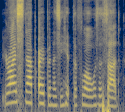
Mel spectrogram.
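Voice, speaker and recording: A woman's voice: fairly high pitch, fairly even intonation, brisk, a bit bright, no room sound, poor audio. A woman reading a visual novel game aloud in dramatic narration, breaking off for casual, off-the-cuff comments.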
